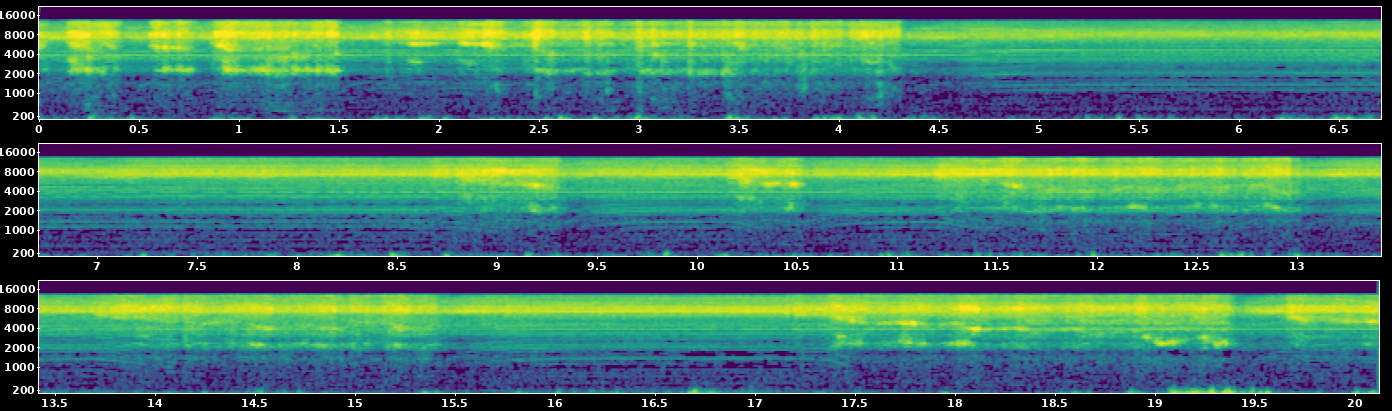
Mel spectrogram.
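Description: Handheld rotary tool spinning a blue polishing wheel against copper wire on a wire-wrapped pendant: a steady high motor whine with scratchy rasping as the wheel rubs the wire, more broken up in the first few seconds.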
